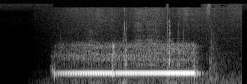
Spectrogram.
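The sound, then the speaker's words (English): A telephone number is being dialed: one steady mid-pitched phone tone holds for about a second and a half, marked by a few faint clicks, then cuts off. No voices. “So we're going to dial up Alina Dillon, author of Mercy House, and break the news.”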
